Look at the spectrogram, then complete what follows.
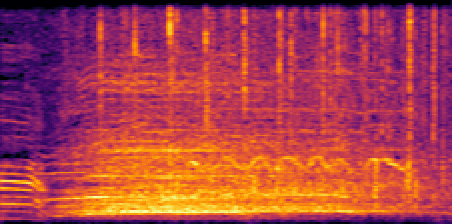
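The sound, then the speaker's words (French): A crowd of students at a gathering near Austerlitz station, called on to make noise, erupts in loud, sustained cheering and whooping, many voices rising together into a bright, high-pitched roar that holds steady for a few seconds before tapering slightly. “Et les étudiants, faites du bruit !”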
